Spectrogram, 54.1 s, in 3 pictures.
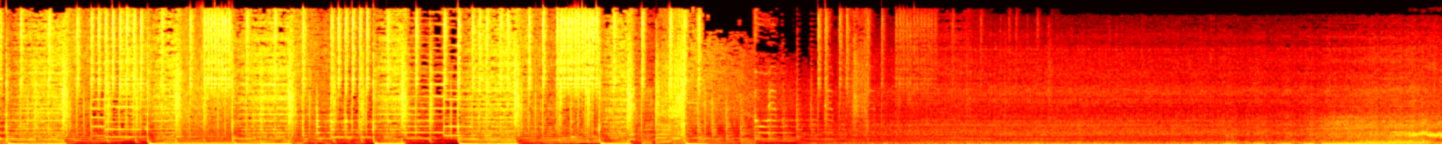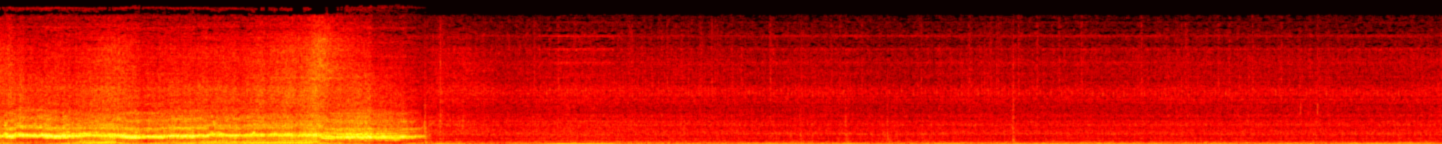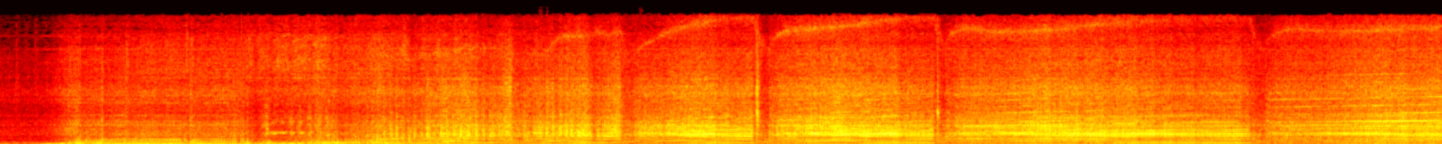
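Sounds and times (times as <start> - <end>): car engine revving: 0.0 - 9.4, 10.0 - 23.9, 35.8 - 54.0.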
